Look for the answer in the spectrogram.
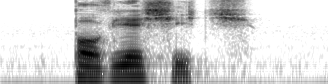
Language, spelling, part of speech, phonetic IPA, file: Polish, powiesić, verb, [pɔˈvʲjɛ̇ɕit͡ɕ], Pl-powiesić.ogg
